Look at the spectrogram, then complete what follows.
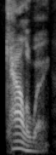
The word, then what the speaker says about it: Calloway: She said it back, Calloway, with the accent on the second syllable, in a way nobody had ever said it before.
